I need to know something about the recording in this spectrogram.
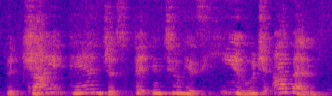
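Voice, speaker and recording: Echoey, high-pitched woman reading a storybook. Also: slow pace. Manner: expressive, voices dialogue. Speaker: storybook read-aloud narrator. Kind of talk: scripted children's storybook narration. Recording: dull, echoey, distant microphone.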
